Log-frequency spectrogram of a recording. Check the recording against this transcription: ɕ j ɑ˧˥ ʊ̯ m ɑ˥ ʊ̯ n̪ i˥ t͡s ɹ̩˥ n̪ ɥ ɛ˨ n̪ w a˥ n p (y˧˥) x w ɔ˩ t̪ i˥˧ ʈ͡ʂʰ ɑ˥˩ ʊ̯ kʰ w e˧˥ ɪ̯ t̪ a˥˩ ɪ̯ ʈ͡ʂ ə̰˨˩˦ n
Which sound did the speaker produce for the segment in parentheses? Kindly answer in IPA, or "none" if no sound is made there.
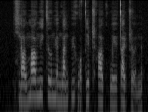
y˥˩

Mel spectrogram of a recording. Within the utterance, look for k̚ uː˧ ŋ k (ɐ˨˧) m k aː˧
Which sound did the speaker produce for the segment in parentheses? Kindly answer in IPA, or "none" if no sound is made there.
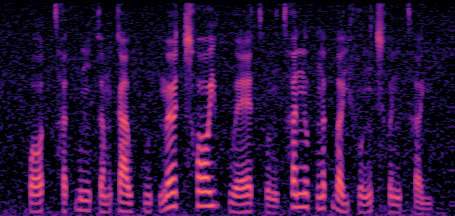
ɐ˨˧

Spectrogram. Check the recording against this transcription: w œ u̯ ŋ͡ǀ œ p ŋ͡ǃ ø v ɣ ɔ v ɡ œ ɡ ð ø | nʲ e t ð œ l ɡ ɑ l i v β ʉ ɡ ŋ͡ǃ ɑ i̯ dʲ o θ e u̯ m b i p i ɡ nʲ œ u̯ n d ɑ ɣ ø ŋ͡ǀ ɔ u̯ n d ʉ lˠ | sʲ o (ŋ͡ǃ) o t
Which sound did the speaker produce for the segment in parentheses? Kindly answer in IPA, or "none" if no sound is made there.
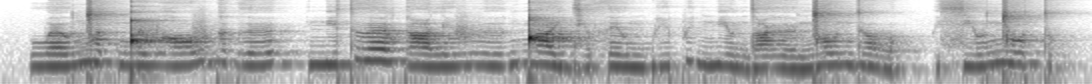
ŋ͡ǀ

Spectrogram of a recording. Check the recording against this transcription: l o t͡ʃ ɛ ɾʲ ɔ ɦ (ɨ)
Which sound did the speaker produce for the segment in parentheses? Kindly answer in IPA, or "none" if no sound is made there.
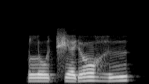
ɨ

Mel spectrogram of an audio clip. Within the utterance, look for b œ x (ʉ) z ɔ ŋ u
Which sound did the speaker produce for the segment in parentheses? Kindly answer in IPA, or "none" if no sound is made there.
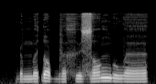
ʉ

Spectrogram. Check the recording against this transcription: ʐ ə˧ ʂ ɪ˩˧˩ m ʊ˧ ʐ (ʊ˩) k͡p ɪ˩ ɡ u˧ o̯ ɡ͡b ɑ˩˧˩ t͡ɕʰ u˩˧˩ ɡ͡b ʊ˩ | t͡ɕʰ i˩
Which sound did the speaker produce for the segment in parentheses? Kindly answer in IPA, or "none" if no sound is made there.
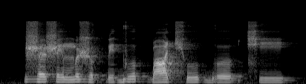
ʊ˩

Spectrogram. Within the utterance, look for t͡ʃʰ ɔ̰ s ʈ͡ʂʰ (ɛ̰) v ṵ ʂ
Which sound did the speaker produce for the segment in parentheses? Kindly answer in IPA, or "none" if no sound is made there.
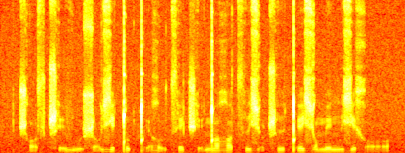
ḛ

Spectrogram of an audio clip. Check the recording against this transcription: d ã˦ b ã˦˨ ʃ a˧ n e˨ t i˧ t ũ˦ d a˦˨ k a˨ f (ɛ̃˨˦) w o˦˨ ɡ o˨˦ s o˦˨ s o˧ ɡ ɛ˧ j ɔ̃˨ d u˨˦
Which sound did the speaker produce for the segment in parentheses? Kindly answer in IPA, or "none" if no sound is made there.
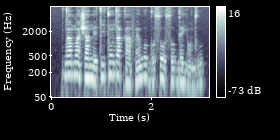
ɛ̃˨˦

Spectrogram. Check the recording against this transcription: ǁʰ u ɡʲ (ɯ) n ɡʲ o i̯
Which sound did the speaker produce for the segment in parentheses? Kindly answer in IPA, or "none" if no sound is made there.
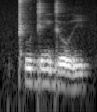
ɯ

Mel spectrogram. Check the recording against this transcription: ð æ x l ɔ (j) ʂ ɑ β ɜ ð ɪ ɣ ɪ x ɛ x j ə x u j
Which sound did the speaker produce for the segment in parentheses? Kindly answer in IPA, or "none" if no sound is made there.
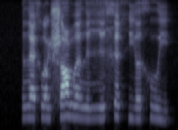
j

